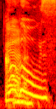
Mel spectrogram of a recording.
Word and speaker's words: Coggles: I mean, the way Coggles you're saying it makes it sound like you're saying cock and balls. – Yeah. – It's so... – Yeah. – I mean, maybe just pronounce the G.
